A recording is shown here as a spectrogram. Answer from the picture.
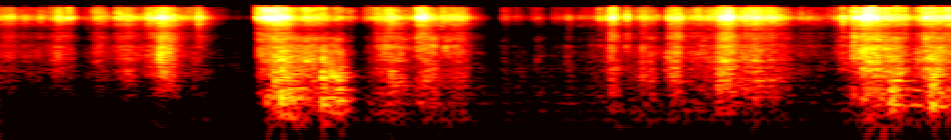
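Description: Packaging wrap crinkling and rustling in irregular bursts as a stainless steel saucepan is unpacked.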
